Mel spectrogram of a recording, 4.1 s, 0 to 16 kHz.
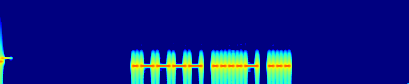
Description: Morse code, heard as a keyed tone, about 30 wpm, 700 Hz. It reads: 14S
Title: Three Challenging Letter-Number Combinations 30wpm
